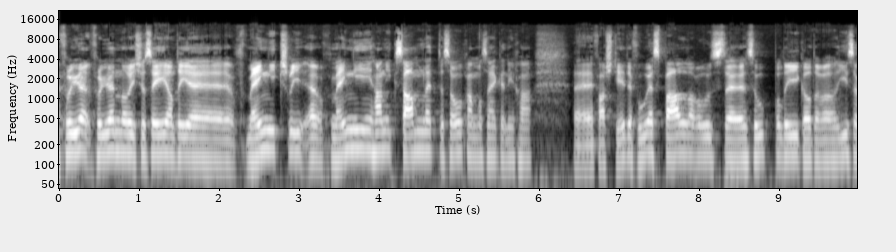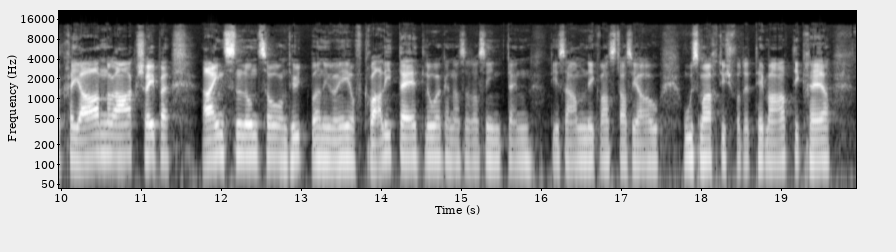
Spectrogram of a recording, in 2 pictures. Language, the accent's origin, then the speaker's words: German; St. Gallen, Switzerland; now in Rotkreuz, Switzerland; bin ursprünglich, man hört es vielleicht noch ein bisschen, aus der Ostschweiz, aufgewachsen in der Nähe von Gossau und wohne jetzt aber seit Ende 1988 in Rotkreuz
